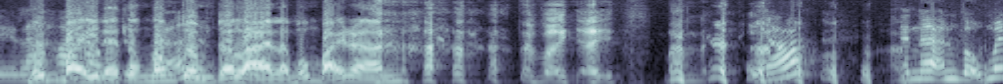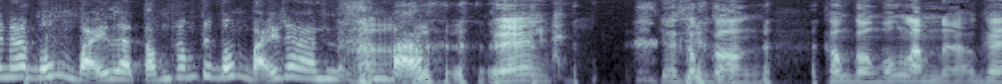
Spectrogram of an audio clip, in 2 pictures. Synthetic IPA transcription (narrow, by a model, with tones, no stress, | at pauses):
i˨˩lːɓo˨˦nɓa˧˩jɗe˧˩t̪ə̰˨˧˩wŋ͡mt̪ʰə˨˦wŋ͡mt͡ɕə˧mt͡ɕəː˧˩la̰ː˧˨jlaː˨˩ɓo˨˦nɓa˧˩jzaː˧ʔa˧jŋʰ | a˨˩və̰ː˧˦ə˧˩j | ɗɔ˨˦t͡ɕɔ˧˩ne˧nʔa˧jŋ̟vṵ˧˥məː˨˦jnɔ˨˦jɓo˨˦n˧˩ɓa˧˩jlaː˨˩t̪ə˧˩wŋ͡mt̪ʰə˨˦wŋ͡mt̪ʰɨ˨˦ɓo˨˦nɓa˧˩jzaː˧ʔa˧jŋ̟lɗa̰ː˧˩mɓaː˧˩we˨˦ | t͡ɕə˨˦xə˧wŋ͡mkɔ˨˩n | xə˧wŋ͡mkɔ˨˩nɓo˨˦nla˧mnɨ̰˧˥əʔo˧e˦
